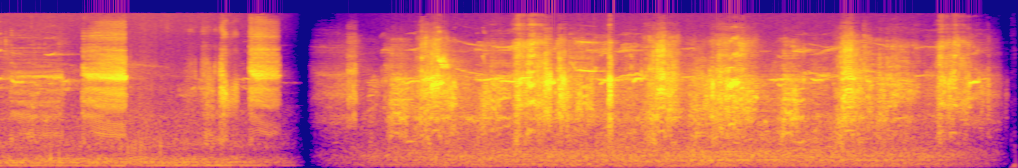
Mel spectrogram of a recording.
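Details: Common Grackle, an adaptable Midwest blackbird whose flocks return as early spring migrants in February–March, giving harsh, creaky squeaks and short rasping bursts about once a second, with a brief silent gap early on.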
